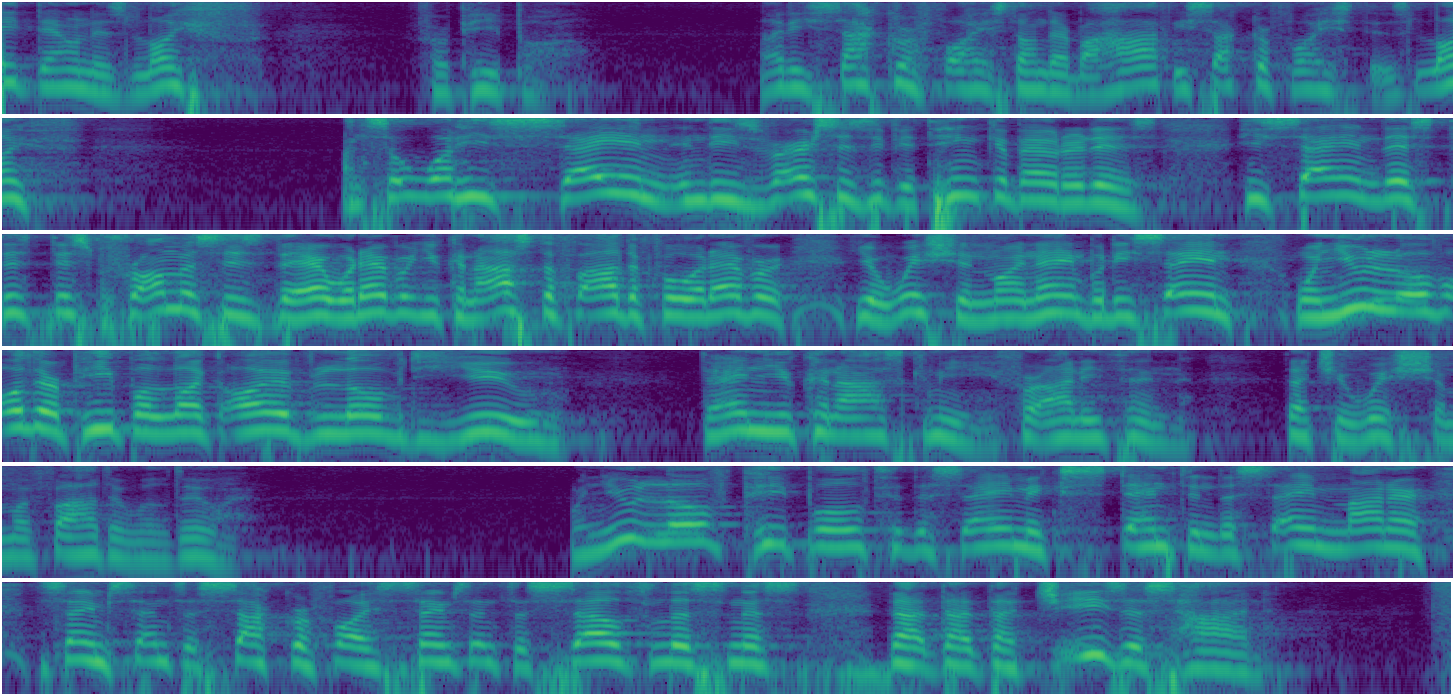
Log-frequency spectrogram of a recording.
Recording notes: Recorded live in Liberty Church.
